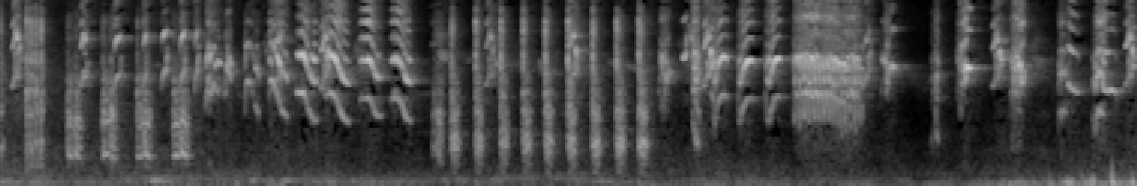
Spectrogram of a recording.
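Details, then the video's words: Male Javan myna singing energetically, used as a tutor recording for training other mynas; rapid harsh rasping notes mixed with whistled upslurs and squeaky bursts, dense and varied, with a long scratchy burst near the middle. "Burung Jalak Kebo Jantan Super Gacor"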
